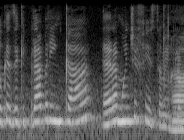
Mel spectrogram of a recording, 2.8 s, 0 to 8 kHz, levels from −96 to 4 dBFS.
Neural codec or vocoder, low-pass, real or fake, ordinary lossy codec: none; 7.2 kHz; real; none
